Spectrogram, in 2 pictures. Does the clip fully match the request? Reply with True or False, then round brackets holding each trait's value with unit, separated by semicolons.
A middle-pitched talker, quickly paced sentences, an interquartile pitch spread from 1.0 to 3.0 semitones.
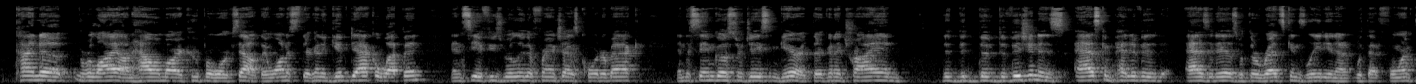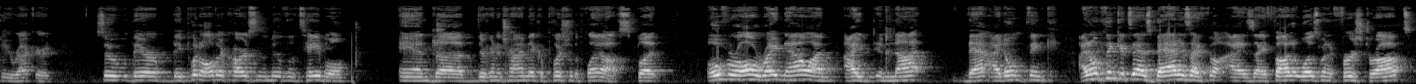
True (180 Hz; 245 wpm; 2.4 semitones)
